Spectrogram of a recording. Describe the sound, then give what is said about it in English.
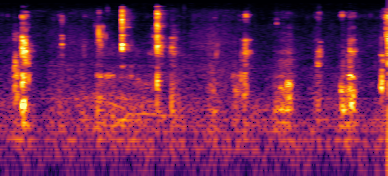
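Chewing and biting while eating mango, many soft, moist smacks and small crunchy bites in an uneven rhythm, faint and close, with no talk. “Mango so delicious. Need to eat mango.”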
